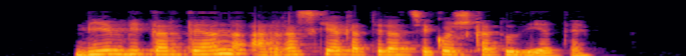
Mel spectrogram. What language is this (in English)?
Basque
